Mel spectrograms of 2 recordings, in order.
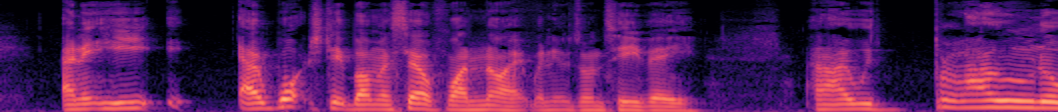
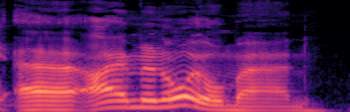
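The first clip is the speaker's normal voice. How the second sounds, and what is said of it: Daniel Day-Lewis as Daniel Plainview impression. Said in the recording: “he plays Daniel Plainview ... that's my impression of him”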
